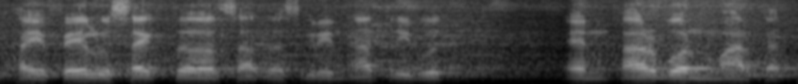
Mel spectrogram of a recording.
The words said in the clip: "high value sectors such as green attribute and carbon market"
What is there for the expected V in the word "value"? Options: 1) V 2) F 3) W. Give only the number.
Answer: 2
